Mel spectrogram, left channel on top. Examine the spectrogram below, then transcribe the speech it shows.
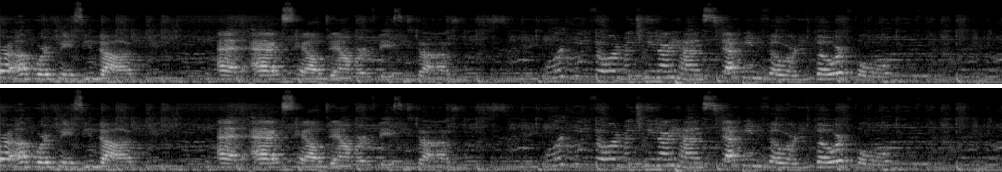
upward facing dog, and exhale, downward facing dog. Looking forward between our hands, stepping forward, forward fold.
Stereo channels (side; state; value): both; identical; correlation 1.00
